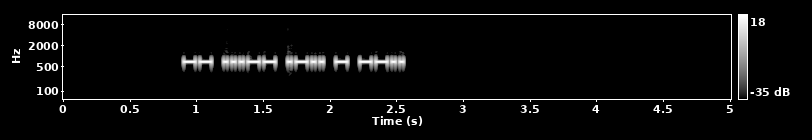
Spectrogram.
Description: Morse code, heard as a keyed tone, about 40 wpm, 700 Hz. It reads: M3LTZ
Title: DXCC-100 Call Signs - 5 Characters - Repeated 3x - 40wpm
